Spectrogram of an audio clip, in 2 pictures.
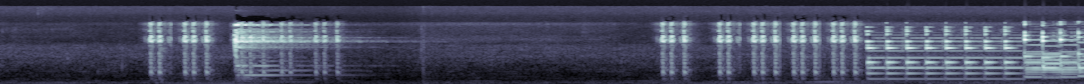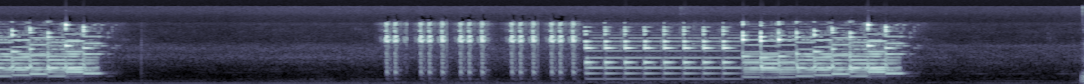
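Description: Sound effects of the Montezuma online video slot game: a short burst of rapid clicks as the reels spin and stop, then twice a run of rapid clicks followed by a pulsing chiming chord and a rising run of electronic notes, the game's win jingle.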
